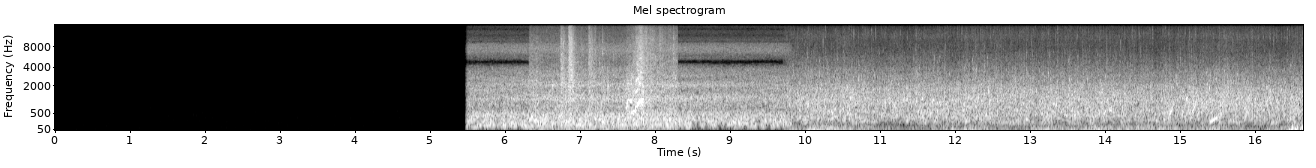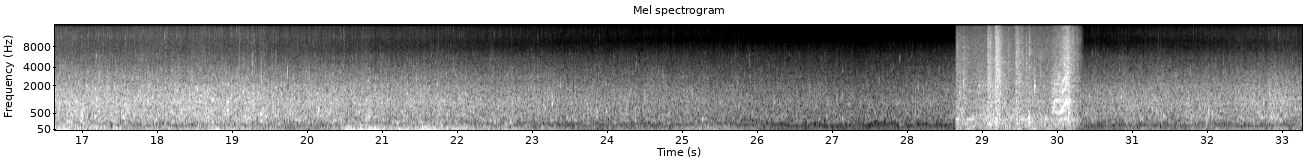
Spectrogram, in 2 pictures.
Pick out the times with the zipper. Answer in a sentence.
The zipper can be heard from 6.3 to 8.3 s and from 28.6 to 30.4 s.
